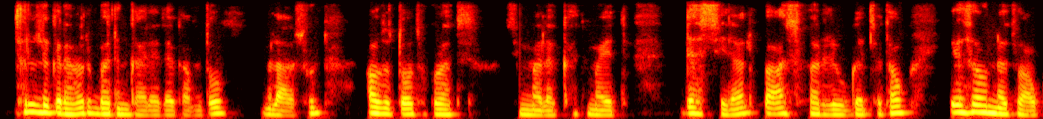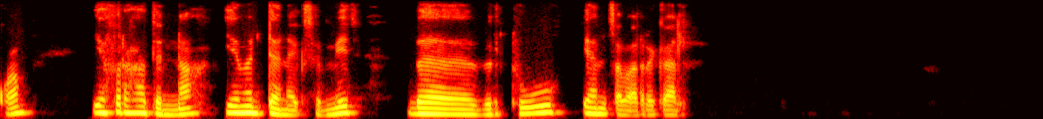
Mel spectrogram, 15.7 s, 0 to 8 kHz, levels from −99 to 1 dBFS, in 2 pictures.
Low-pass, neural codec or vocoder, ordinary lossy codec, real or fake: 7.2 kHz; none; Opus, 32 kbps; real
